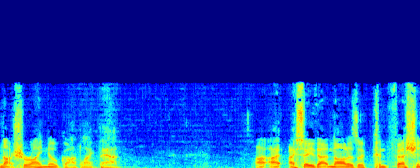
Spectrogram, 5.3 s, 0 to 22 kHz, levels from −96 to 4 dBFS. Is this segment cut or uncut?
uncut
